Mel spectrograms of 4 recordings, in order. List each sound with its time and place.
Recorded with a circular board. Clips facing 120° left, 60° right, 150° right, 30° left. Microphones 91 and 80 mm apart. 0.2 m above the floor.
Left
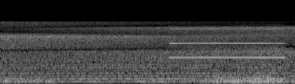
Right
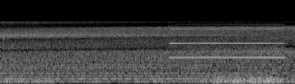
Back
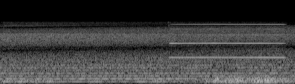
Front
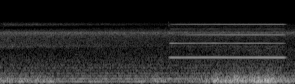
0.0 s a drone: 140° right; by 3.0 s 150° right
1.7 s a flute: 150° right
